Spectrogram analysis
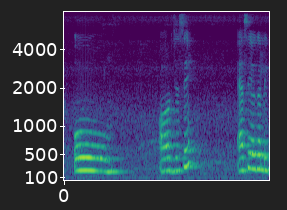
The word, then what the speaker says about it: ओम: जैसे आपने देखा होगा, लिखते हैं ओम, क्योंकि जब उच्चारण करते हैं ओम का तो इसमें ह्रस्व से ज़्यादा टाइम लगता है, ओम।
